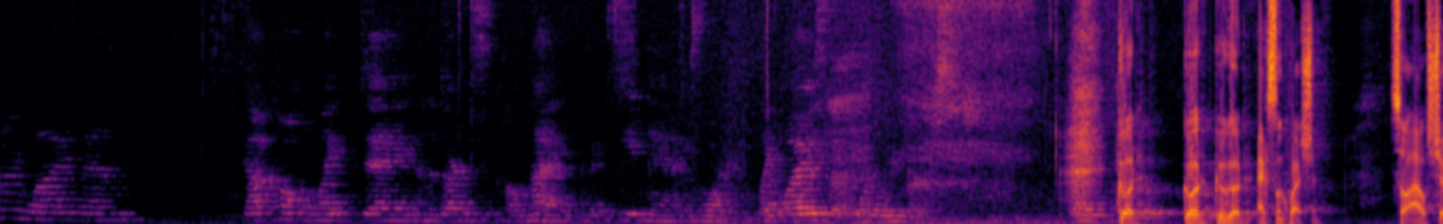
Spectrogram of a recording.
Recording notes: Recorded Live at The Torah Center ATL on Thursday, October 12, 2023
